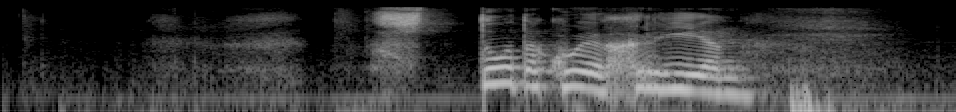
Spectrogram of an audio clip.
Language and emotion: Russian, angry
